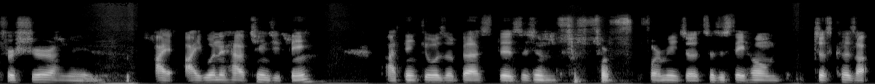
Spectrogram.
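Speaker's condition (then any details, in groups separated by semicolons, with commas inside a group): Stutter; stutter since childhood, always a problem growing up; still stutters, gives interviews regularly; repeated sounds, repeated words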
